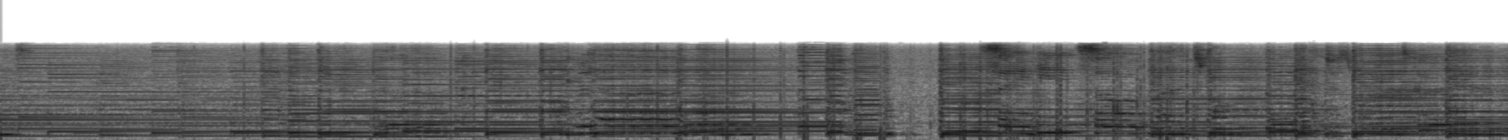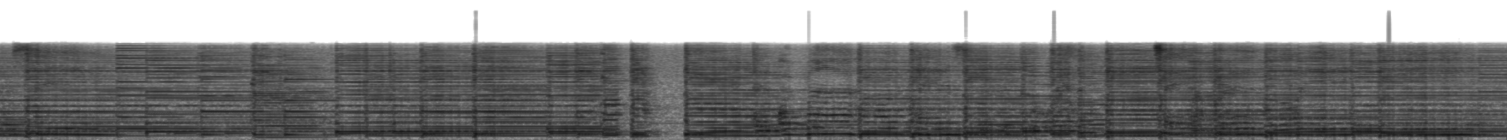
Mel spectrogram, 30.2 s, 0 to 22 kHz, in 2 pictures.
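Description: Taylor 114e Grand Auditorium acoustic-electric guitar played solo, an instrumental passage of chords and melody notes. The playing breaks off briefly twice, about nine and twenty-one seconds in.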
